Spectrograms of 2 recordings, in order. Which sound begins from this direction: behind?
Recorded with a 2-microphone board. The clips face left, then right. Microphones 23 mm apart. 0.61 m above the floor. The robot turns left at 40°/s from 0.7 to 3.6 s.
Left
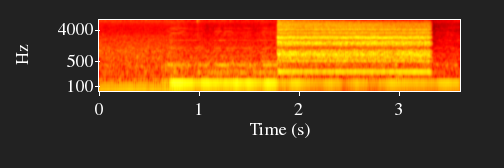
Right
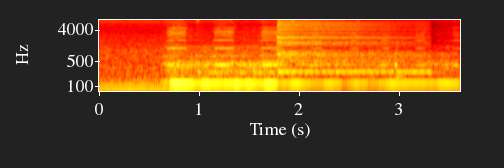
A drill, at 1.8 s.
